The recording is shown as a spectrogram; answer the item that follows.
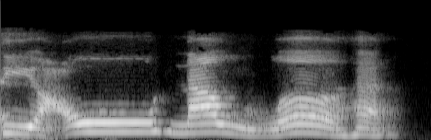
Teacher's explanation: Vokal U-nya panjang dulu, Bu. Jangan di-un, tapi ya.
